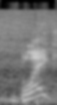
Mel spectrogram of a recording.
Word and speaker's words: Blache: Blake is his last name. University of Tennessee. His last name is spelled Blache, but we pronounce it Blake.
